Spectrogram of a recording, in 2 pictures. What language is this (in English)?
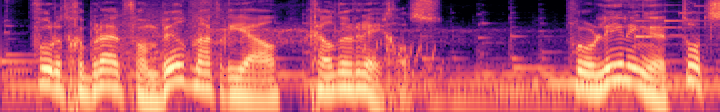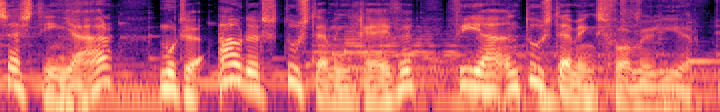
Dutch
